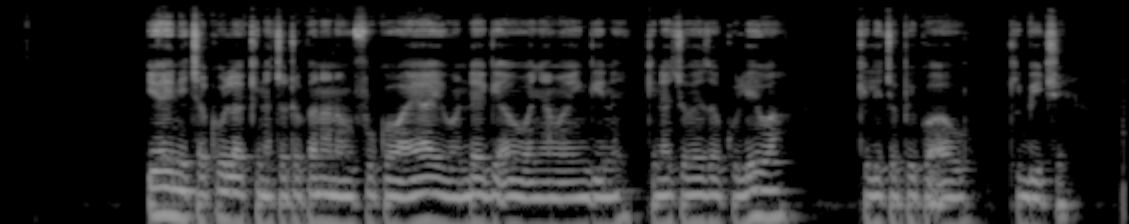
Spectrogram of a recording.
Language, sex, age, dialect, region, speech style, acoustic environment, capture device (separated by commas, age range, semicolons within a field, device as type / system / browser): Swahili, male, 18-24, Kenya - Nairobi Sheng-influenced, Kenya, relaxed, nature, desktop / Windows / Chrome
